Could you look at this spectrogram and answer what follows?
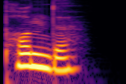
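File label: "ponder", British English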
